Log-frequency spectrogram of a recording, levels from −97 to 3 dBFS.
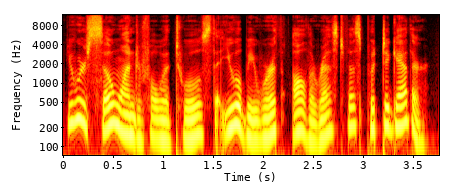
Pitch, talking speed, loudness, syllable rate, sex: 170 Hz, 270 wpm, -16 LUFS, 6.3 syllables/s, female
